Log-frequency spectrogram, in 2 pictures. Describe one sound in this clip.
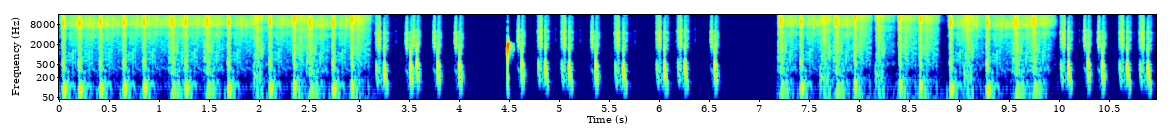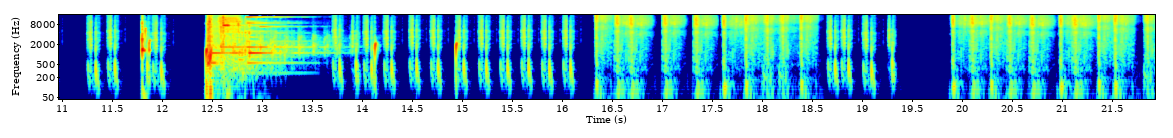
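Blocks pop and click as a game character places them.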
